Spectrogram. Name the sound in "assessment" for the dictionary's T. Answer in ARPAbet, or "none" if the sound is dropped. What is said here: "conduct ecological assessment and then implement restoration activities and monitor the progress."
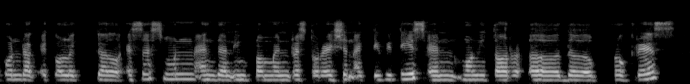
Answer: none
